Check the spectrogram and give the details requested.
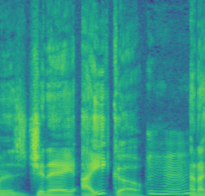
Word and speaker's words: Aiko: two syllables and then someone in my family explained to me that that is the Japanese way to say it you can say Aiko right but the what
